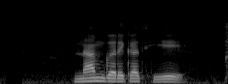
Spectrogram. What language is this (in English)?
Nepali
